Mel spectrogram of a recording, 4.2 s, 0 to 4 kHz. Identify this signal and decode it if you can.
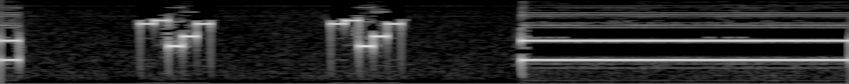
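Five-tone selective call (ZVEI), heard as quick runs of five tones, tones of about 70 ms. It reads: 89148 89148
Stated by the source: Received by SDR.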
